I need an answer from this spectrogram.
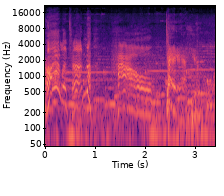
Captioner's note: gasps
